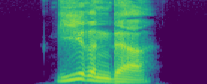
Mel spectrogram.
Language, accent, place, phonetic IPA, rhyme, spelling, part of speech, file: German, Germany, Berlin, [ˈɡiːʁəndɐ], -iːʁəndɐ, gierender, adjective, De-gierender.ogg
- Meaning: inflection of gierend: 1. strong/mixed nominative masculine singular 2. strong genitive/dative feminine singular 3. strong genitive plural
